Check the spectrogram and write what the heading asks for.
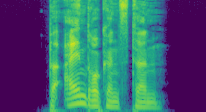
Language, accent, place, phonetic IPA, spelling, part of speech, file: German, Germany, Berlin, [bəˈʔaɪ̯nˌdʁʊkn̩t͡stən], beeindruckendsten, adjective, De-beeindruckendsten.ogg
- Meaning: 1. superlative degree of beeindruckend 2. inflection of beeindruckend: strong genitive masculine/neuter singular superlative degree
